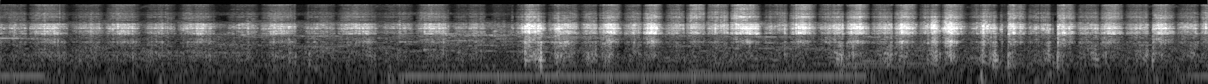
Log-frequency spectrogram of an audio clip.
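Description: Knife blade shaving a bamboo strip in repeated scraping strokes, whittling it thinner so both wings of a kite's curved spar come out even. The strokes get louder about five seconds in.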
